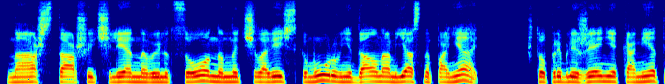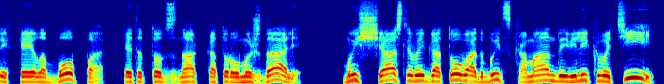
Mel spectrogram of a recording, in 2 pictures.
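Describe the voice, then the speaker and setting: A man voicing a gloomy male cult fanatic who drones slowly through his nose. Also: fairly high pitch, steady tone, a little mellow, no room sound, clean studio sound, natural voice. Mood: droning gloomy. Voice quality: nasal. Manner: slow mournful drone.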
